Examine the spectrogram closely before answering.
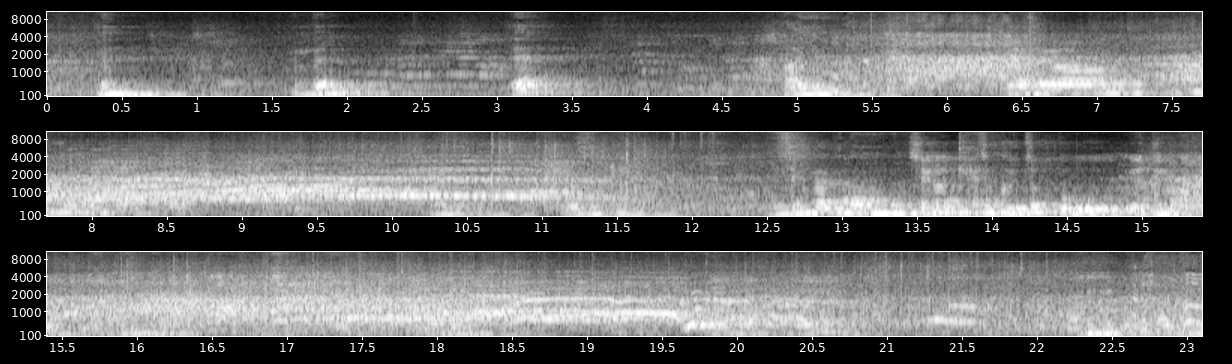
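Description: A young man speaks into a microphone over loudspeakers in a large hall.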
